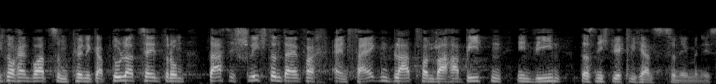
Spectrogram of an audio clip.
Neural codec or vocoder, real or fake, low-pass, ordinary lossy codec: none; real; 5.4 kHz; none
